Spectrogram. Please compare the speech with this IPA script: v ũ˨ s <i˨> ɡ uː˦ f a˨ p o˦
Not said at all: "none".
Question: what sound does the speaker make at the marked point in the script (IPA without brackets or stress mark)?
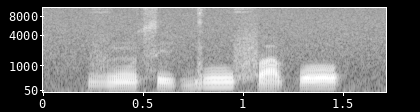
i˨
